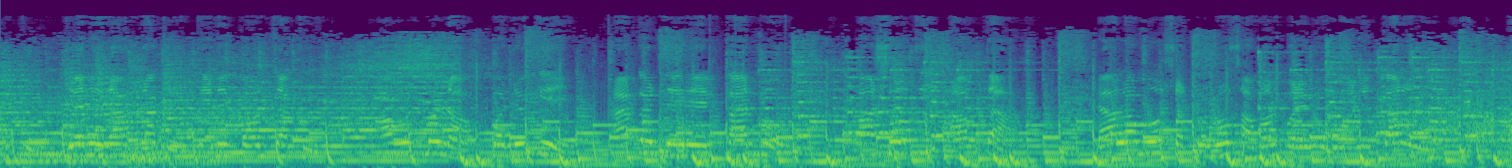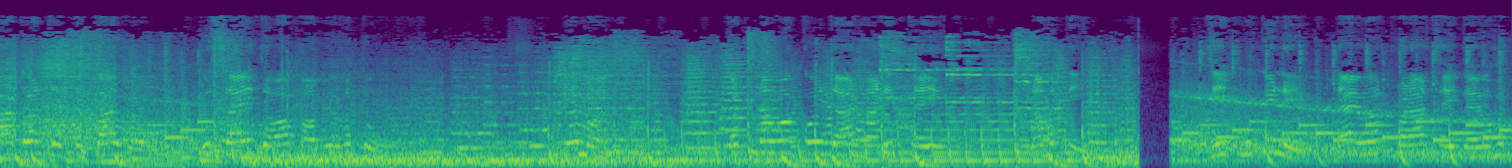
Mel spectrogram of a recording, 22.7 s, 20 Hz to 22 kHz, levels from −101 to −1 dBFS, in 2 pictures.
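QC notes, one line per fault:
4.56 to 5.89 s, CD scratch ticks: eight short ticks at roughly six a second, each just a few milliseconds. A scratch is wiping out more data than error correction can rebuild on every disc turn, so the player patches or mutes those samples.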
